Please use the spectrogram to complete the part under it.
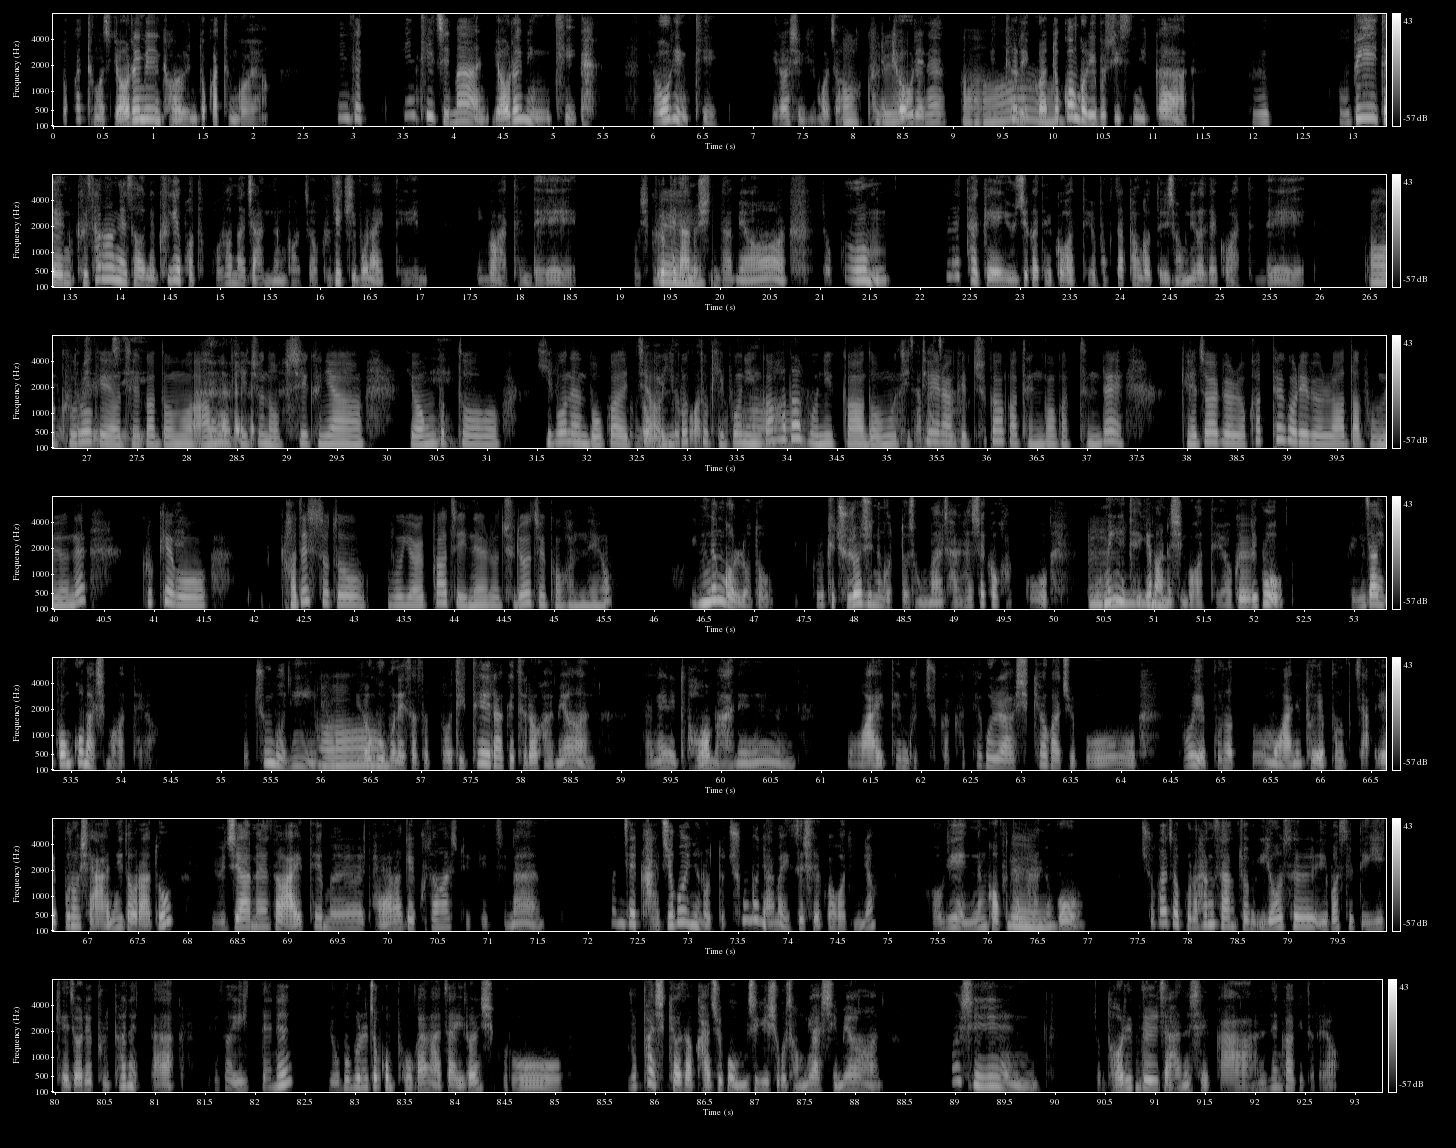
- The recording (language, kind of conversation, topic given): Korean, advice, 옷장을 정리하고 기본 아이템을 효율적으로 갖추려면 어떻게 시작해야 할까요?
- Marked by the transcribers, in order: other background noise; laugh; laugh; tapping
